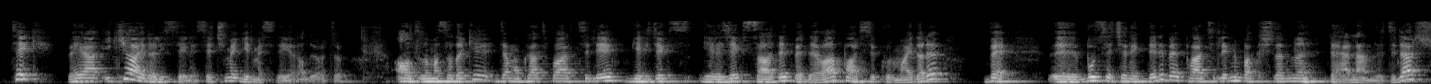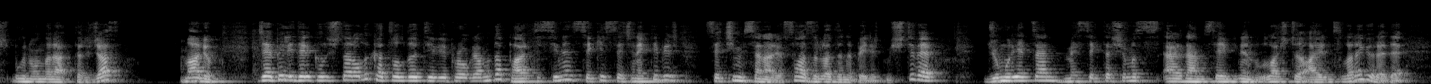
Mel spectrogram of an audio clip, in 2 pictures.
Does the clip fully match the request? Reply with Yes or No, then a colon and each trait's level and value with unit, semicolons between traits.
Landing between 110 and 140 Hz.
Yes: low, 135 Hz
